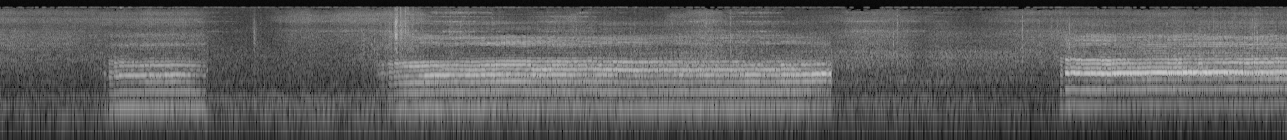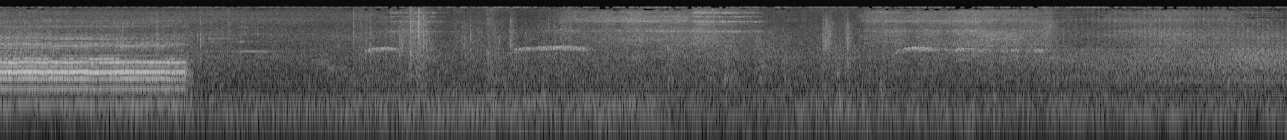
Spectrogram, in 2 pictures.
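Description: An electric fan whirs steadily.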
